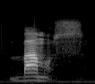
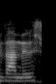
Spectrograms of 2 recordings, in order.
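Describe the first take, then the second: First: Spanish "Vamos", second vowel a pure o. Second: "vamos" said vamoose, with an oo; English "vamos", clear v and oo in the ending. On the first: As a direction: say "Vamos" the Spanish way, BAH-mos. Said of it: "get the English expression vamos from". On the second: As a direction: Anglicize "vamos" to va-MOOSE. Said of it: "English expression vamos". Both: Shown as a demonstration.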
